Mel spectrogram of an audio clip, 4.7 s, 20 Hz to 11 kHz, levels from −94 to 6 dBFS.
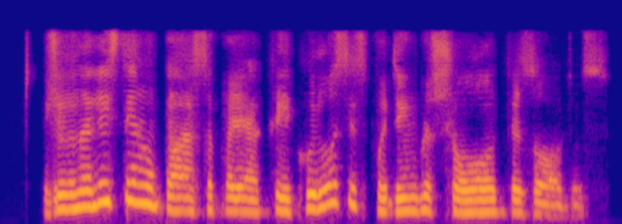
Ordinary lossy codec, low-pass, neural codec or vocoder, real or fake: AAC, 48 kbps; 7.2 kHz; codec, 16 kHz, 1 kbps, FreqCodec, smaller model; fake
